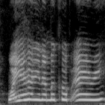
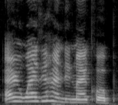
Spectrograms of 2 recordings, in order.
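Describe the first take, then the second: First: Sharp scolding call. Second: Said in the usual way. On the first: Real, not acted. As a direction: call her out, pitch jumping up. Scolding baby's hand in cup.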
